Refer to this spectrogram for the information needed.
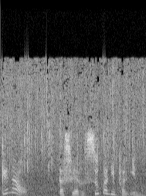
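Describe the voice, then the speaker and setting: A woman's voice: mid-range voice, wildly swooping pitch, a little fast, noisy background. A woman playing as a contestant, talking casually through an interactive game. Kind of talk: casual game play discussion.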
